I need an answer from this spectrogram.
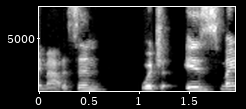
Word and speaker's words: Maddisun: about it and I just say that it's Madison and like a lot of people just pronounce it like that and I I kind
